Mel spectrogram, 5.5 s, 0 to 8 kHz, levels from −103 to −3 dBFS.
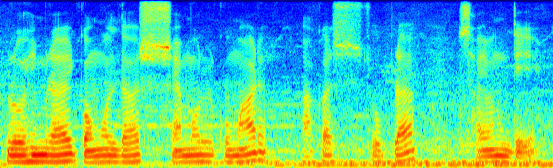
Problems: constant background noise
